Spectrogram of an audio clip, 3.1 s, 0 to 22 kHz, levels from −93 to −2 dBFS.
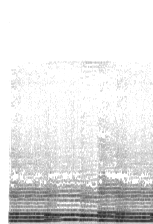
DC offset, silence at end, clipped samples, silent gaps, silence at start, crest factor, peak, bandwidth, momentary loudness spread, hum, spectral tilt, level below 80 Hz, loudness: under 0.1%; 0 s; under 0.1%; none; 0.15 s; 12 dB; -10 dBFS; 8 kHz; 2 LU; none; -3.5 dB/octave; -84 dBFS; -22 LUFS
